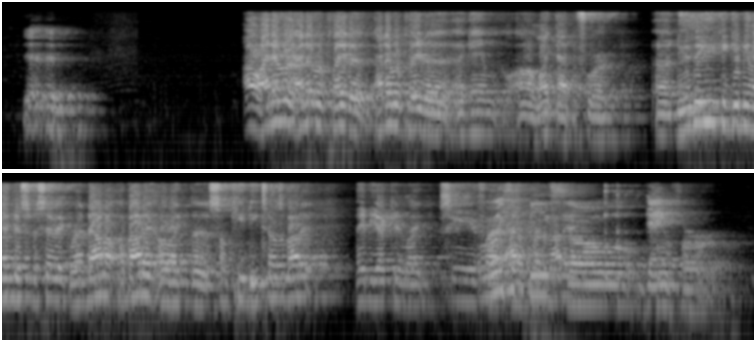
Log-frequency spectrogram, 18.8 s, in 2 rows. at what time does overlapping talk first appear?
15 s

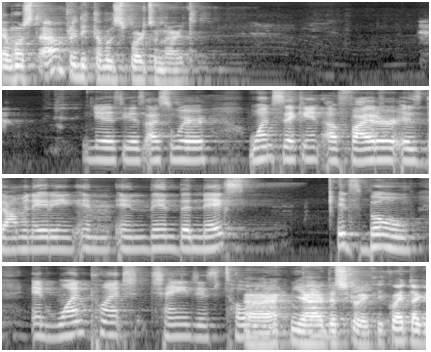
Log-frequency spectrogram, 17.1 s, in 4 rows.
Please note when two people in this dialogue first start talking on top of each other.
15 s

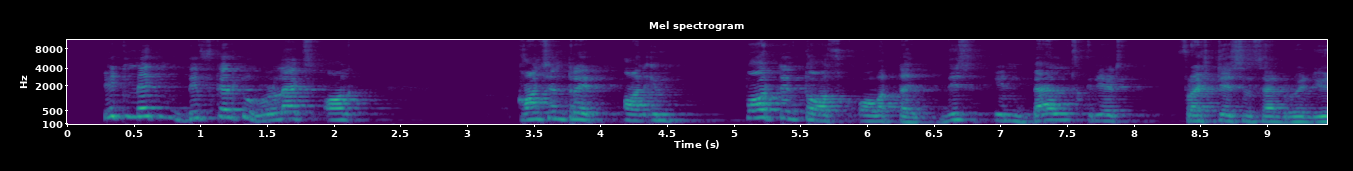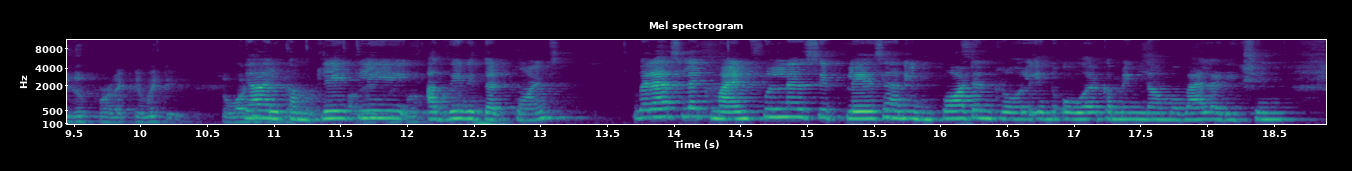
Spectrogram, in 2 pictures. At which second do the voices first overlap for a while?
11 s

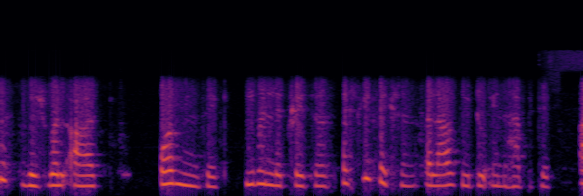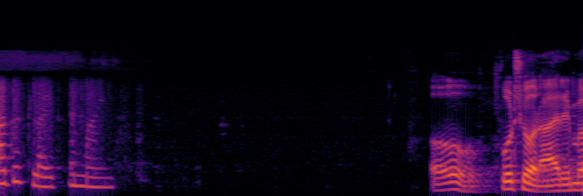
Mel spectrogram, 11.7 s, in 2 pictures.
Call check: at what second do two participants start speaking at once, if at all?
none

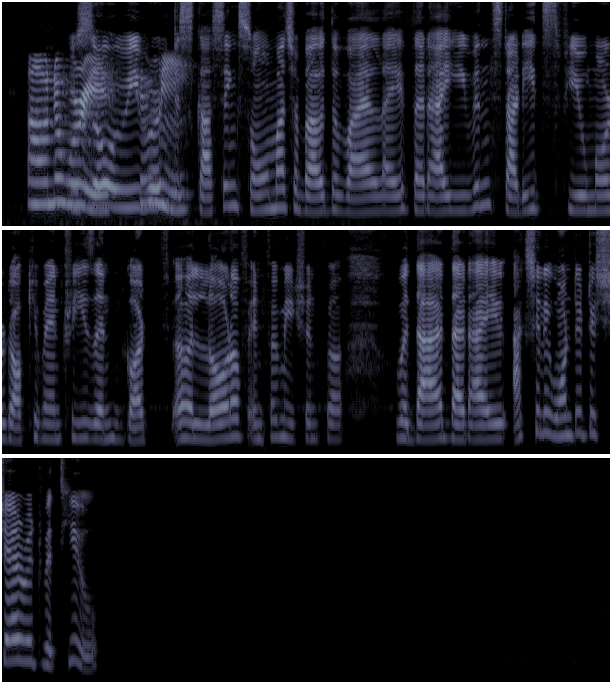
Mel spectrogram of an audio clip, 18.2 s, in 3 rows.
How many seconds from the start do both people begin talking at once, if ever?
1 s

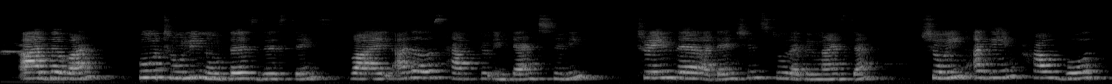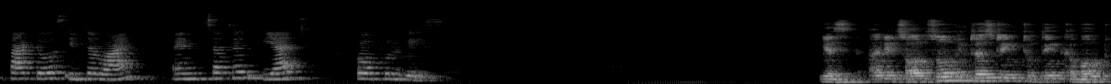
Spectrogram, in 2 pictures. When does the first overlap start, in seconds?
none

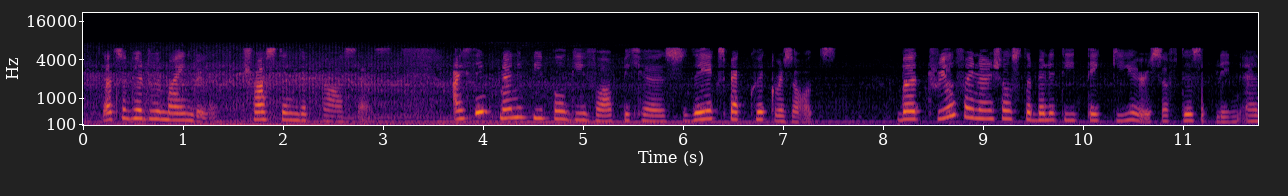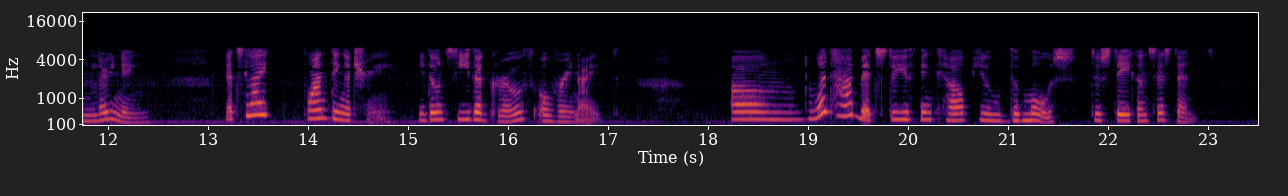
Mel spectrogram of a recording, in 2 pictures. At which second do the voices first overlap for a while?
none

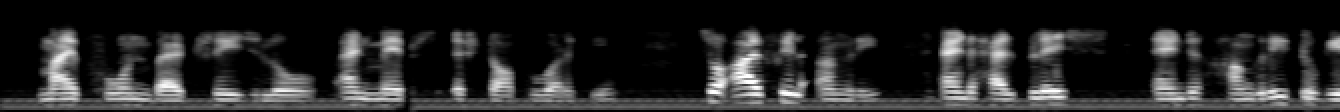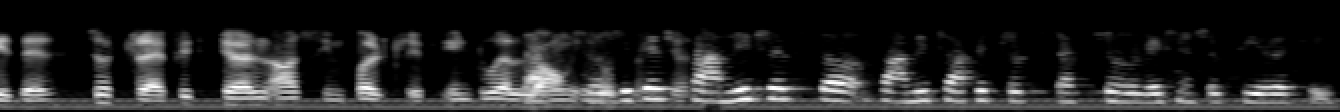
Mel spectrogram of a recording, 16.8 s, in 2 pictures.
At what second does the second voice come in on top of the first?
12 s

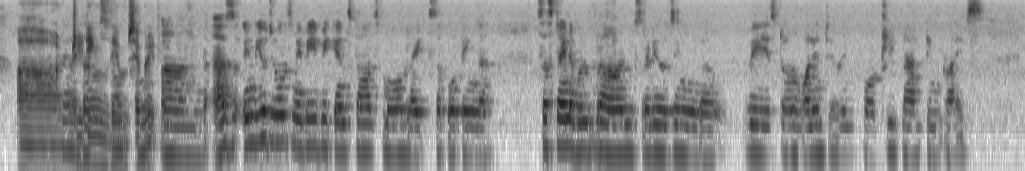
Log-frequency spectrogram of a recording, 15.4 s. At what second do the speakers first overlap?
1 s

